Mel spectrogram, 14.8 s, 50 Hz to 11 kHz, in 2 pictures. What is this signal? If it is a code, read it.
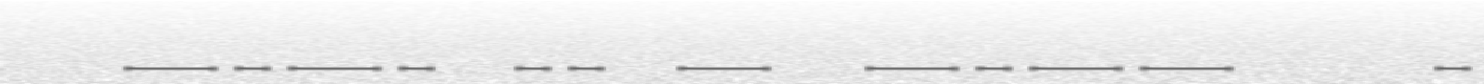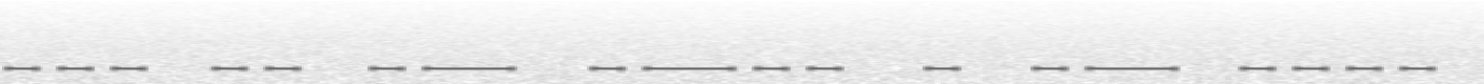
Morse code, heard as a keyed tone, hand-sent with a paddle, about 9 wpm, 550 Hz. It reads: CITY HIALEAH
